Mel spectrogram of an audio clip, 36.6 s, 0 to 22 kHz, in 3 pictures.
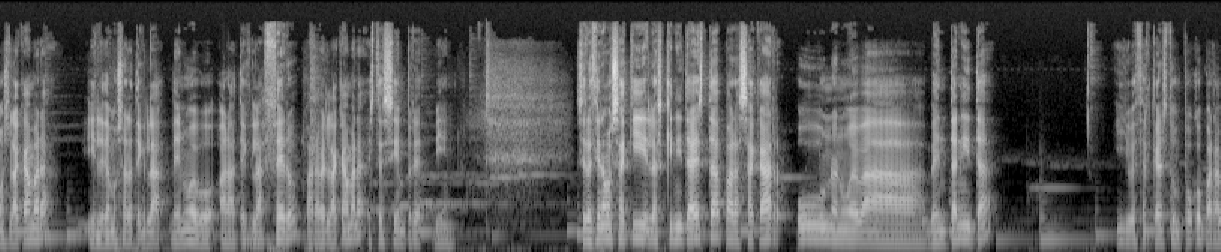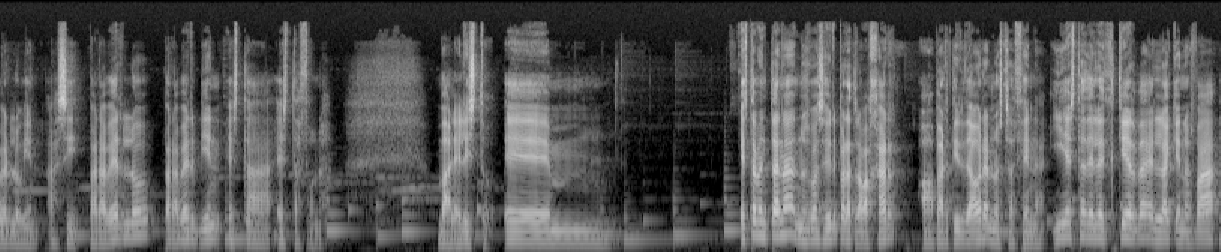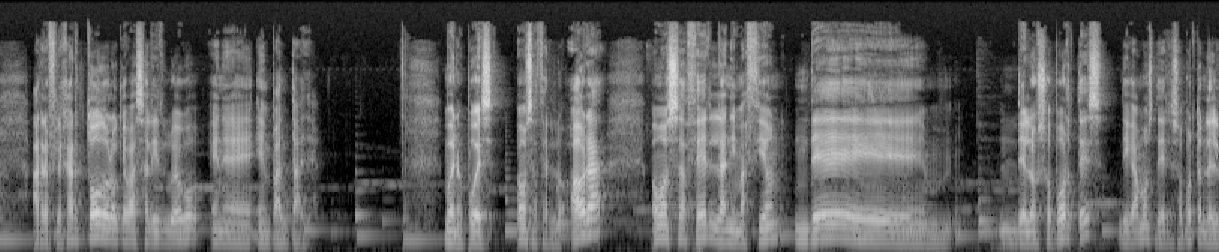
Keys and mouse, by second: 1.1 n, 3.0 KP_0, 7.0-11.0 drag, 12.8-13.9 ctrl+middle drag, 20.3 middle click, 31.0 middle click.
